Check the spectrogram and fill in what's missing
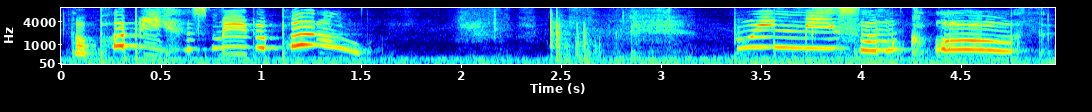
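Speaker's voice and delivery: a queen fussing over a mess; flustered queen. Acted. Queen calling to the chambermaids, high and fussy.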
